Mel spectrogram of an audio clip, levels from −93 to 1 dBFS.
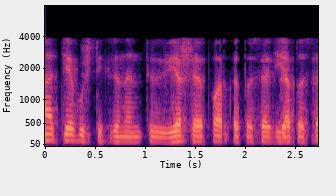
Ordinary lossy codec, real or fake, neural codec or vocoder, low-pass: AAC, 16 kbps; fake; codec, 16 kHz, 0.7 kbps, FocalCodec; 7.2 kHz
